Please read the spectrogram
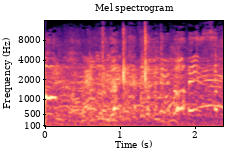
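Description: Spectators chattering in the stands, several voices overlapping indistinctly, over a steady low hum, with a couple of brief sharp clicks in the middle.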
